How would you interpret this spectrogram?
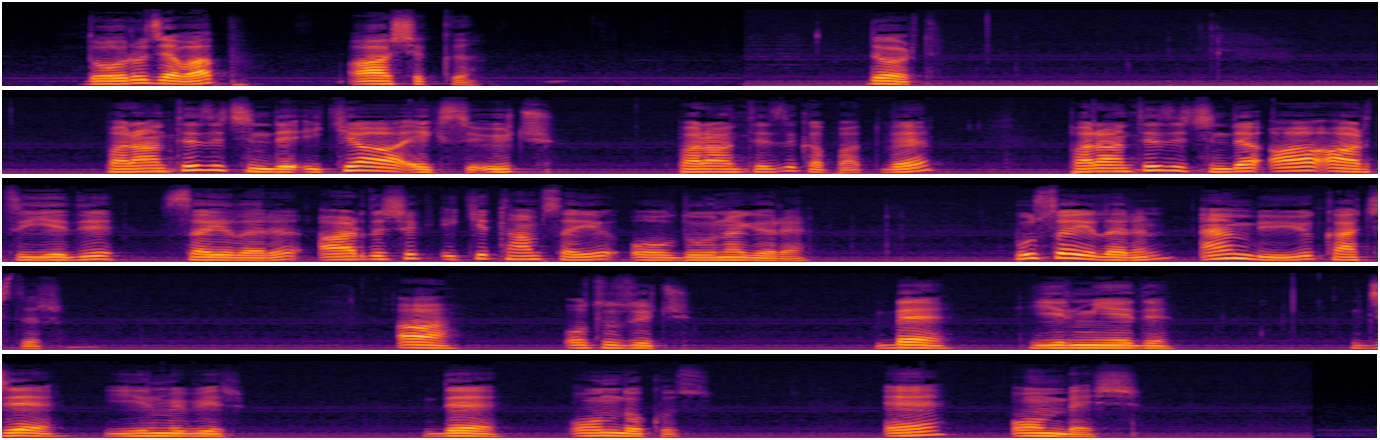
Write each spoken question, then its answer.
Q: Parantez içinde 2A eksi 3, parantezi kapat ve parantez içinde A artı 7 sayıları ardışık 2 tam sayı olduğuna göre bu sayıların en büyüğü kaçtır?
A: Doğru cevap D şıkkı.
